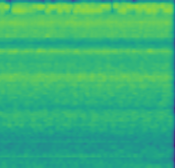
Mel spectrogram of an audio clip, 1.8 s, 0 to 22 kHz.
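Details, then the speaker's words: Nissan D21 Hardbody idles with a steady low drone after AC pulley replacement, no belt squeal or chirp; previously had a nasty belt/pulley squeal at startup. "So we just got done testing out the hard body, making sure our pulley don't squeal, and it sounds good, man."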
